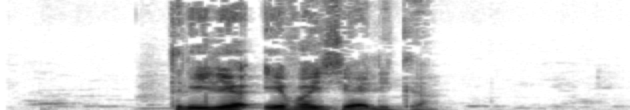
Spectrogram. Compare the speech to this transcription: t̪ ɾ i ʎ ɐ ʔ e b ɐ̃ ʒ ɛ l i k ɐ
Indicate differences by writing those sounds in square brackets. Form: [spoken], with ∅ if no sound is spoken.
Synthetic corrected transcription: t̪ ɾ i ʎ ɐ ʔ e [v] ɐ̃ ʒ ɛ l i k ɐ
